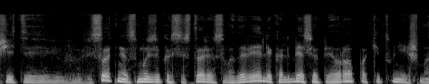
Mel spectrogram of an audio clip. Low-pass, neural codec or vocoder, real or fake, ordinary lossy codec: 10.8 kHz; none; real; MP3, 64 kbps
